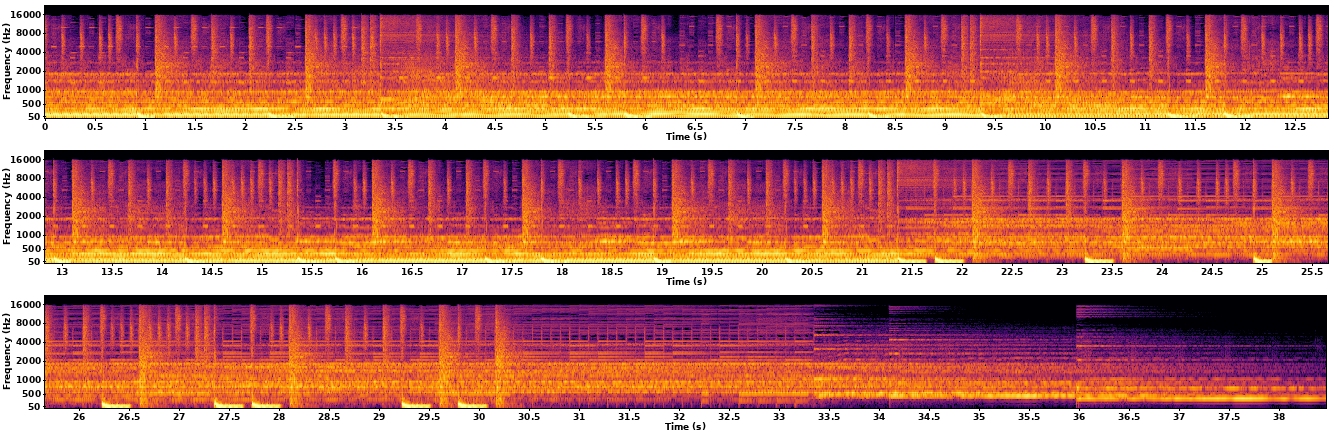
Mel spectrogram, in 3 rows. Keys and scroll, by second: 16.9 BackSpace.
